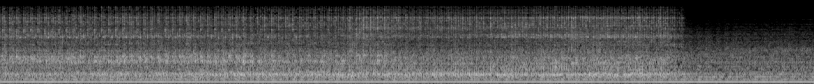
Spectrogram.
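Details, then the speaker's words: Wood lathe turning a square blank mounted off-centre and not straight: steady motor hum with a fast, uneven chatter as the gouge knocks the corners off. Some parts are round and others are not yet. "you can see that this area right here is pretty round and this area isn't all right and that's because of how I put it on here it's just not it's not straight"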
